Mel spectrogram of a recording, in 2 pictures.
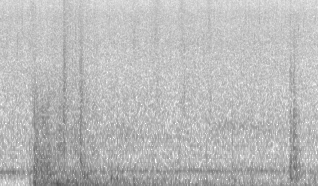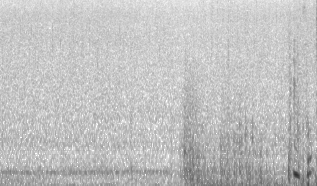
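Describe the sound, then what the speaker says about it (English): Thunderstorm in the Minecraft video game: steady rain hiss with a low rumble, punctuated by a few loud thunder cracks near the start, middle and end. "Of course, because it is stormy,"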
